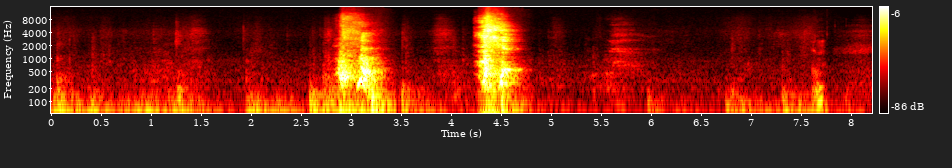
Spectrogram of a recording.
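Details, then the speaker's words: Congested adult man sneezing while talking on air: two forceful sneezes about a second apart, with quiet breathing before and after in a small room. "stop asking God going God give me the assurance I gotta sneeze again hold on just a second let me get a tissue"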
